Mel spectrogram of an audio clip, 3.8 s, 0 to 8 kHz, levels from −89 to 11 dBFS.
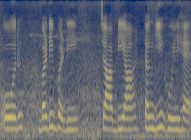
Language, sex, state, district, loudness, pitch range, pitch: Hindi, female, Haryana, Jhajjar, -17 LUFS, 230-260 Hz, 245 Hz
